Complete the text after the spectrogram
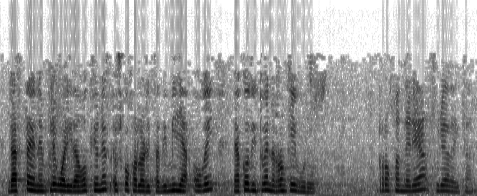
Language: Basque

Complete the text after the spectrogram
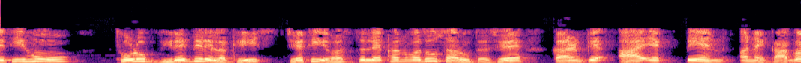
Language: Gujarati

